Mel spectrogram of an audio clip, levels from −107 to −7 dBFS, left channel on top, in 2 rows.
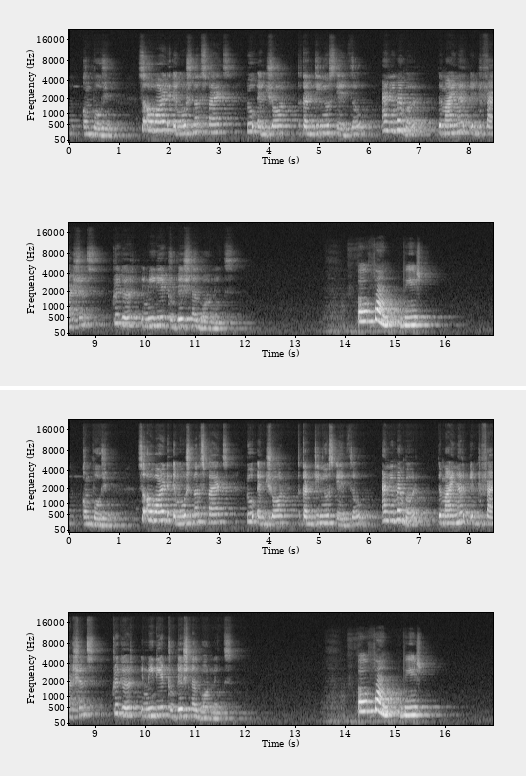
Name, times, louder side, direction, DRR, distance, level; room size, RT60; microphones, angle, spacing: voice 1, 0.3-0.9 1.4-3.2 3.6-4.3 4.7-5.9 6.3-7.0 7.4-9.0 9.4-11.7, right 2 dB, 55° right, -1 dB, 3.0 m, -30 dB
voice 2, 14.2-15.5, right 1 dB, 5° right, 2 dB, 1.8 m, -22 dB
29.0 x 11.0 x 8.5 m, 1.3 s
head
